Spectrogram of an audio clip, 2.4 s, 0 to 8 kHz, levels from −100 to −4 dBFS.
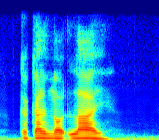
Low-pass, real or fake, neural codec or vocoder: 7.2 kHz; fake; codec, 24 kHz, 1.2 kbps, DualCodec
